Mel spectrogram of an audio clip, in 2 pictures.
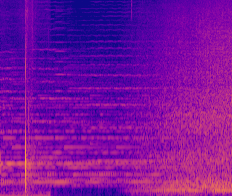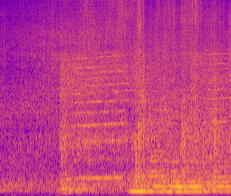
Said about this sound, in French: La voiture de fonction du contre-amiral Pophéus se gara sur le parking privé de l'aéroport militaire.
